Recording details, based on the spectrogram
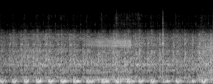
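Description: Steady, even idle pulses with a low thrum and no knocks or rattles; the engine sounds like it is running normally.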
